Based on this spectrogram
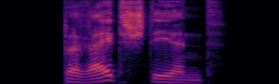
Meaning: present participle of bereitstehen
- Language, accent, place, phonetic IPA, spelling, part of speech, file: German, Germany, Berlin, [bəˈʁaɪ̯tˌʃteːənt], bereitstehend, verb, De-bereitstehend.ogg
